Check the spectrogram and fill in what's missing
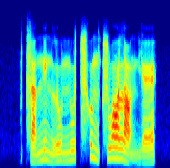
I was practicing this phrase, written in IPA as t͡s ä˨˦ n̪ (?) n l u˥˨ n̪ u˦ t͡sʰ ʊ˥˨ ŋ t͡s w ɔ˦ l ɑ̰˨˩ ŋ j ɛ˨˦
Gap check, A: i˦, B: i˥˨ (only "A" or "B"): B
